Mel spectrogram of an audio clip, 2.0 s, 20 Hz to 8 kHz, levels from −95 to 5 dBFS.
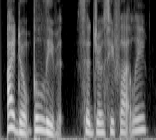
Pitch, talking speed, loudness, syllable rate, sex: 215 Hz, 215 wpm, -17 LUFS, 7.1 syllables/s, female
